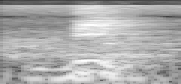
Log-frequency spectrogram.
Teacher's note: माझ्या लिप्स इथे काहीतरी फ्रिक्शन झालं, थोडंफार घर्षण झालं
